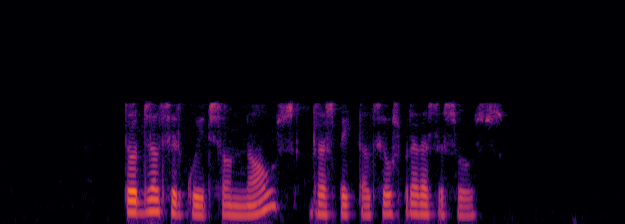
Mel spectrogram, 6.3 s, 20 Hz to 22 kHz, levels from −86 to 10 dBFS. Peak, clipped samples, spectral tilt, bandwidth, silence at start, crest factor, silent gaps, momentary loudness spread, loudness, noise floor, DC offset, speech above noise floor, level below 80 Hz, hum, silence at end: -14 dBFS; under 0.1%; -6 dB/octave; 4.3 kHz; 1.25 s; 20 dB; none; 13 LU; -33 LUFS; -82 dBFS; under 0.1%; 50 dB; -74 dBFS; none; 1.25 s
